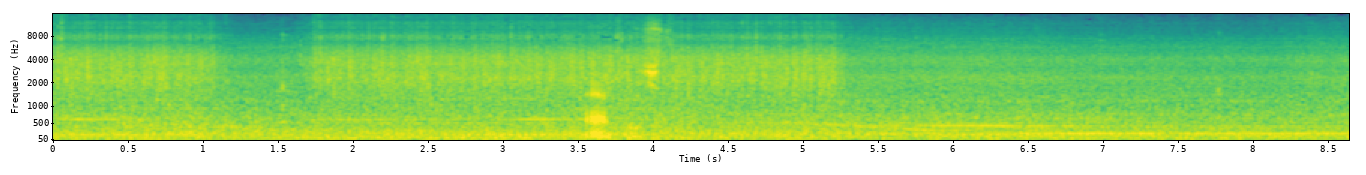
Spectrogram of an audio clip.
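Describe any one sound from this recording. A crane's motor hums steadily as its arm swings.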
